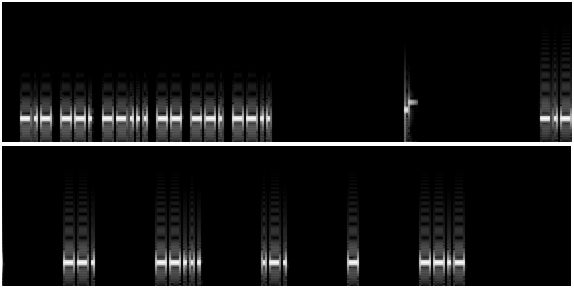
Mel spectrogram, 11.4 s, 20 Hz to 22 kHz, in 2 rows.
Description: Morse code, heard as a keyed tone, about 36 wpm, spaced as for 18 wpm, 700 Hz. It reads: KG7MGZ KG7RTQ
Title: USA Call Signs - 6x Character Spacing - 35wpm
